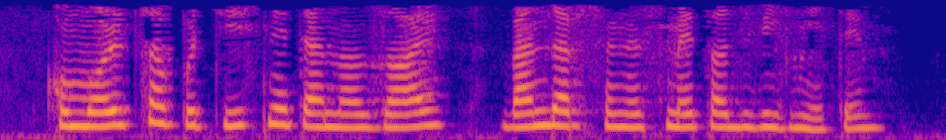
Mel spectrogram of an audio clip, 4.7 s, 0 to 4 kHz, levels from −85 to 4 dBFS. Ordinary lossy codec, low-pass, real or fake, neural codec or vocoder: MP3, 16 kbps; 3.6 kHz; fake; codec, 16 kHz, 8 kbps, FunCodec, trained on Chinese and English, 25 frames a second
